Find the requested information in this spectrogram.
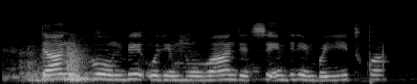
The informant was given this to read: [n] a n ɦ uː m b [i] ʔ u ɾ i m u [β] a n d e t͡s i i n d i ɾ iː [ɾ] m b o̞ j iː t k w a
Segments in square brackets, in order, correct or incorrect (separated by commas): incorrect, correct, correct, incorrect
